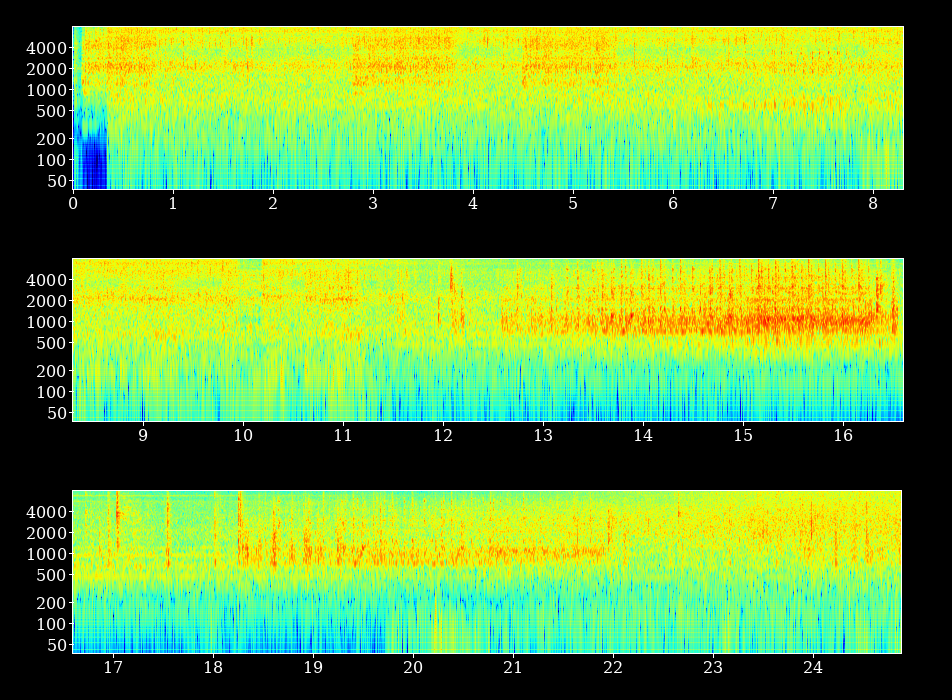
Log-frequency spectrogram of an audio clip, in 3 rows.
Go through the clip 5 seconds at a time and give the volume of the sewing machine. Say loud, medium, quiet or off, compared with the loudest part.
medium, medium, loud, loud, medium.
